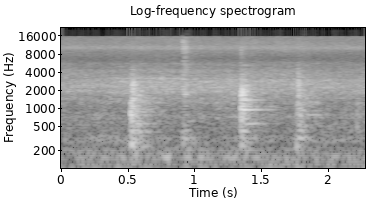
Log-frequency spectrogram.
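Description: Bitter gourd pieces dry-roasting in a pan give off four brief, soft scraping stirs spaced about half a second apart over a quiet, steady background hiss.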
